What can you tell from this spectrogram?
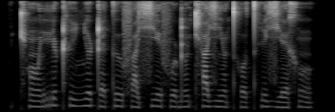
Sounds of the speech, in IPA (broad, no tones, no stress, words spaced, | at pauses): cʰõ rʲoʈʰiʎɯʈɛ t̪ɯfa sʲefu ɖõcʰazʲõt̪ʰo t̪ʰizʲɛxũ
